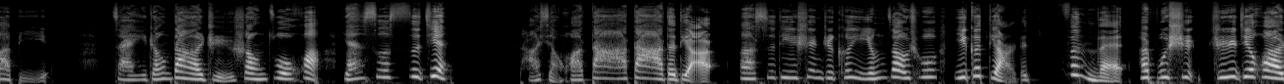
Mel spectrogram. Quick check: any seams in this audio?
yes; 4 cuts; at 3.3 s, 7.3 s, 9.4 s, 11.3 s

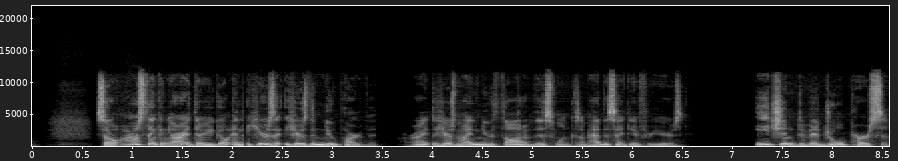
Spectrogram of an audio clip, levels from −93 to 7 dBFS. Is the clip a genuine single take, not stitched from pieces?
no; 2 cuts; at 2.1 s, 4.0 s

